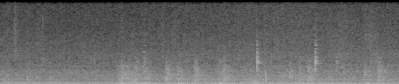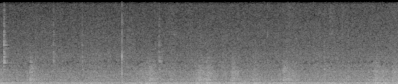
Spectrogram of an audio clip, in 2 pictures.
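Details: Steady heavy rain pattering on surfaces, with dense broadband noise and scattered sharp drips throughout.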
